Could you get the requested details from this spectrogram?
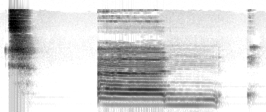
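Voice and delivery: "T, uh, n, ip" as separate sounds; sounded out. Shown as a demonstration. Teacher segments a word for children, sounded out "T, uh, n, ip". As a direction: say "T, uh, n, ip" sound by sound, with gaps. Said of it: "only makes one sound".

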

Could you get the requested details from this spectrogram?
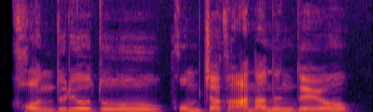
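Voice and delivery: put-on high, anxious child voice; a little boy fretting about his pet; worried child. (걱정하는 아이 목소리)

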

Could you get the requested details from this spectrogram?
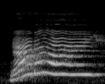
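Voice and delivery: very high pig squeal-voice; storybook pig. A narrator's reading. Pig refuses to help plant, very high character voice. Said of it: "said the pig".

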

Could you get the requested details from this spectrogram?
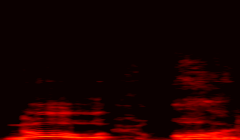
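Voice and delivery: furious gamer yell; raging gamer. Real, not acted. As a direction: scream at the screen in rage. Player dies, yells in rage.

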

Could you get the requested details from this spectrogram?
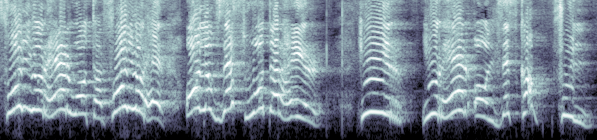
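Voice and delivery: high, giggly squeals while laughing; gleeful laughing squeals as the water goes on; excited squealing laughter. Real, not acted. Child laughs as water pours.

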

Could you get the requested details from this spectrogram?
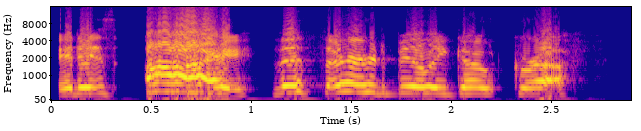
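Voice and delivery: booming, loud big goat. A narrator's reading. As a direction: proclaim it boldly as the biggest goat. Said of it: "his voice was big and as loud".

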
